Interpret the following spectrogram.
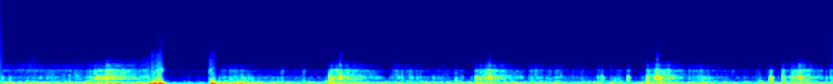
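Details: Lung auscultation quiz recording: low-pitched rumbling, snoring-like breath sounds over repeated cycles with scattered clicks; rhonchi, possibly with crackles.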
